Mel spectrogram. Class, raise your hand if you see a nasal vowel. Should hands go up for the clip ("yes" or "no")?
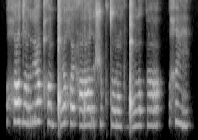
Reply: yes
